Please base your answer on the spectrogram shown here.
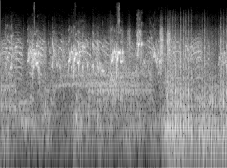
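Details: Budgies in a flock eating food chatter in warbled phrases and chirps, with a soft scraping rustle in the second half.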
